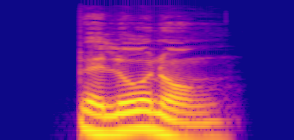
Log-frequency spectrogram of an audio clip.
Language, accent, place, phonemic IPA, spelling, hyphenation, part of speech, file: German, Germany, Berlin, /bəˈloːnʊŋ/, Belohnung, Be‧loh‧nung, noun, De-Belohnung.ogg
- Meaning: reward, bounty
